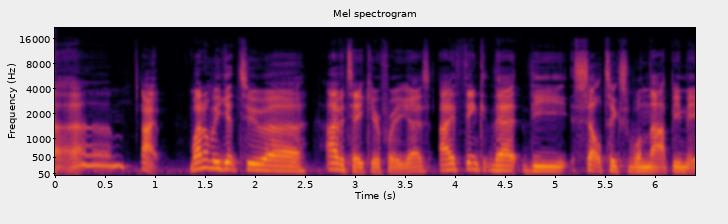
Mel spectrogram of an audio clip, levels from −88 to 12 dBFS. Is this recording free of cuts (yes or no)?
no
